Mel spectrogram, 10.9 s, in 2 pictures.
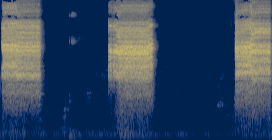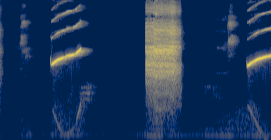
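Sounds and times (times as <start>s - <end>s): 
female Oriental magpie-robin calling with rising whistled slurs: 0.0s - 0.8s, 2.2s - 3.1s, 4.7s - 5.5s, 6.5s - 7.2s, 8.4s - 9.1s, 10.0s - 10.8s.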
